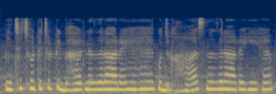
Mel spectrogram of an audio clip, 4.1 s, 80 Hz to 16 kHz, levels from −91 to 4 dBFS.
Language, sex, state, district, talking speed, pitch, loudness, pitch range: Hindi, female, Bihar, Samastipur, 190 wpm, 270 Hz, -14 LUFS, 265-280 Hz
